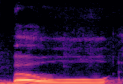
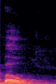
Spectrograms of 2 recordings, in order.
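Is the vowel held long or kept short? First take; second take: long; short. First: The vowel is drawn out and held long. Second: The vowel is soft and kept short. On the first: The speaker calls it wrong. "इसको हमें लॉन्ग नहीं करना है, बाऊ ऐसे नहीं करना है" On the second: The speaker calls it right. "Softly भी पढ़े जा रहे हैं और जल्दी भी"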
